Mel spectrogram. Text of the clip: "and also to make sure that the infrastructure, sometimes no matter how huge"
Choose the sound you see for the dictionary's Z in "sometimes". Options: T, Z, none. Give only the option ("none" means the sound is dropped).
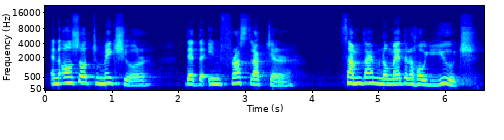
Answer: none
